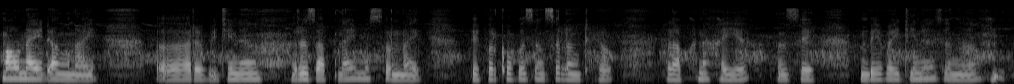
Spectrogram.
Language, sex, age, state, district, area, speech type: Bodo, female, 30-45, Assam, Udalguri, rural, spontaneous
